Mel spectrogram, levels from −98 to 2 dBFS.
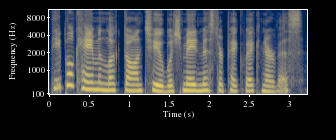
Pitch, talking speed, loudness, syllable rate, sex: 240 Hz, 205 wpm, -17 LUFS, 4.8 syllables/s, female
